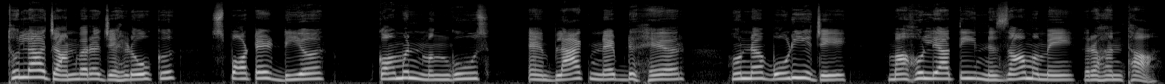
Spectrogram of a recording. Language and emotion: Sindhi, neutral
